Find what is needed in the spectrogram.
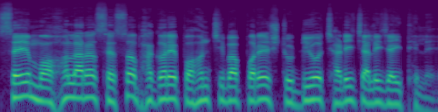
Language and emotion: Odia, neutral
